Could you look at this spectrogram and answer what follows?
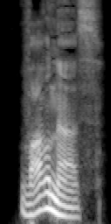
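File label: "Warners", German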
